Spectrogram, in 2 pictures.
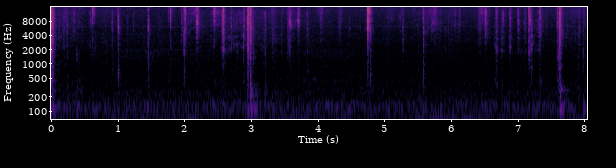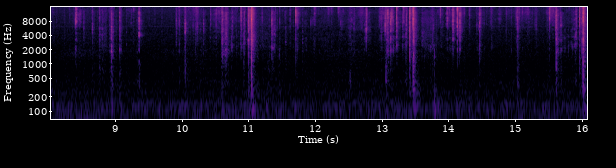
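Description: Faint, irregular clicks and taps with some crinkling of wrappers, from trading card packs and plastic card cases being opened and handled.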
